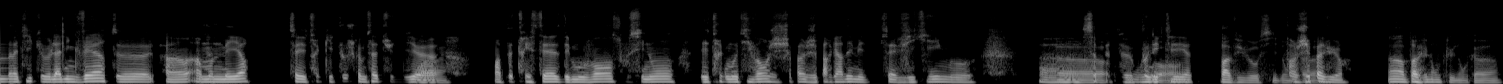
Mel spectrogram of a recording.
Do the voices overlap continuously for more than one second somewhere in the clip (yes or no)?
yes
